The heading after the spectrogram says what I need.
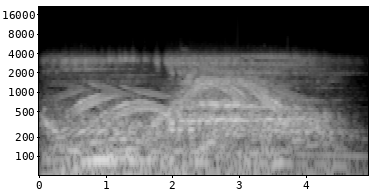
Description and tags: Oh WoW2
Audio, Background, Effect, Electronic, Funny, Sound, Spooky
